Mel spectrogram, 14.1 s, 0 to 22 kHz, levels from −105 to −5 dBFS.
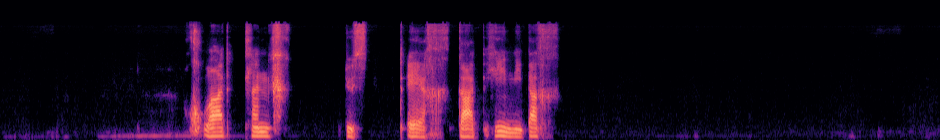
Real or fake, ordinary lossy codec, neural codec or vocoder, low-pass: fake; Opus, 24 kbps; vocoder, 44.1 kHz, 128 mel bands, Pupu-Vocoder; 10.8 kHz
